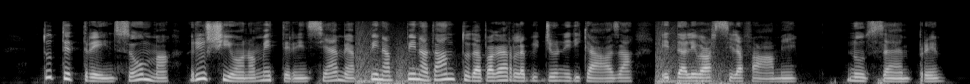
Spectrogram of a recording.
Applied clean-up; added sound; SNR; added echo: none; Explosion; 13 dB; none.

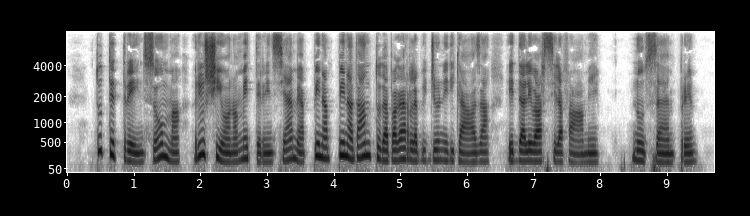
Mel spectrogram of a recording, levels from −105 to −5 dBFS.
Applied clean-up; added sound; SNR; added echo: none; none; none; none.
